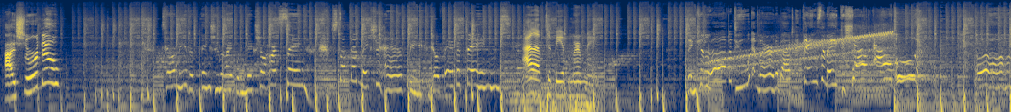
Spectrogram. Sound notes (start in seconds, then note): none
